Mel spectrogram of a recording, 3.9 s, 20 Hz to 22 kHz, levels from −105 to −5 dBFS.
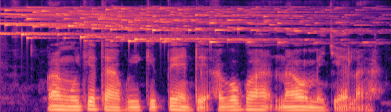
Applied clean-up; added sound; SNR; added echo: none; Chime; 2 dB; none.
